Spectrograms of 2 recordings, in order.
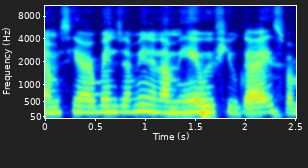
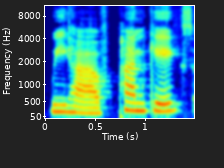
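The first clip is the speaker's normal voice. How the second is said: proud announcement; 2 semitones higher, 9 dB louder, slower than usual. Real, not acted. Proudly presenting breakfast menu.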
